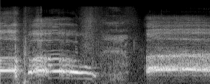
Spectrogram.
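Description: A man's loud, drawn-out excited "hoo" calls, laugh-like whooping: two long held high notes, each sliding down in pitch at its end, with a short break between them.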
